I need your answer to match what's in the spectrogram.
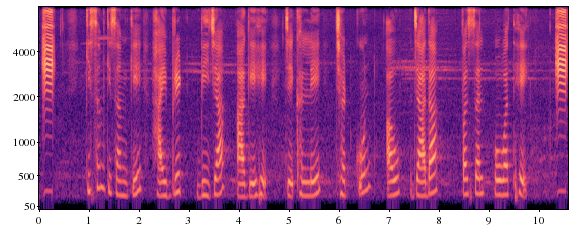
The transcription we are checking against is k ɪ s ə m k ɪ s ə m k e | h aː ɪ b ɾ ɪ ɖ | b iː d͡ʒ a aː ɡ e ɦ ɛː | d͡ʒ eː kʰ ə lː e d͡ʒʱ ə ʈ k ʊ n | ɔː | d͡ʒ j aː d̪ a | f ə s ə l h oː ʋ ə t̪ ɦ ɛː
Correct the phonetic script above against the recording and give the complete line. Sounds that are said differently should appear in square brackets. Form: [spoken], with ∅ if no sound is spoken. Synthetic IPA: k ɪ s ə m k ɪ s ə m k e | h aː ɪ b ɾ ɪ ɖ | b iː d͡ʒ a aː ɡ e ɦ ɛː | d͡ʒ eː kʰ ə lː e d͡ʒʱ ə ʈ k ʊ n | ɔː | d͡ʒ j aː d̪ a | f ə s ə l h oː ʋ ə t̪ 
